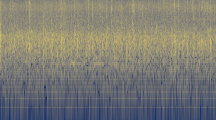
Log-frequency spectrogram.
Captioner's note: applause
